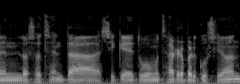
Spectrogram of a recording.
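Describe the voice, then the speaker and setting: Moderately paced, the man's fairly low voice is an unremarkable speaking voice. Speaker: radio co-host. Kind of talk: casual radio chat. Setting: studio.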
